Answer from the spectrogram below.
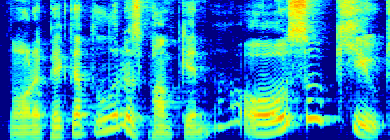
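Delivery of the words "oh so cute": high, delighted coo; charmed little cry. A narrator's reading. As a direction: gush over something small. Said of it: "she said".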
